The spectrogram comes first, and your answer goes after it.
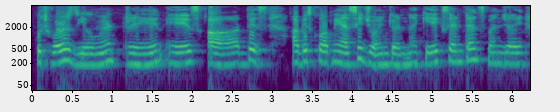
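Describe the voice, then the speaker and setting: A woman teaches a children's English lesson at an unhurried pace. She reads each English sentence slowly, then breaks it down for the kids. Her voice is mellow and on the darker side. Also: mid-range voice, fairly even intonation. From Pakistan. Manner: addresses children as "beta" and "bachche". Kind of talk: classroom lesson explanation.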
